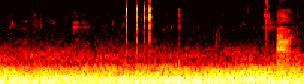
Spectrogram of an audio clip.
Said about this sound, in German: Und das, was hier gerade so laut ist, das ist ein Flugzeug. Das, die fliegen hier leider rum muss man dazu sagen vielleicht.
